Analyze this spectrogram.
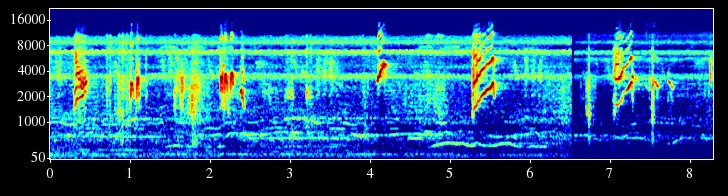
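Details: Juvenile Yorkshire canary in its ngriwik learning phase, a lure for teaching other canaries. Separate high chirps and quick descending sweeps spaced about a second apart, with a low humming tone in the background.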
